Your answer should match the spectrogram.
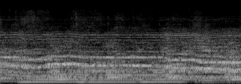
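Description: Youth choir of mostly girls' voices singing a choral arrangement of a Lithuanian folk song in several parts, with low sustained piano notes underneath.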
